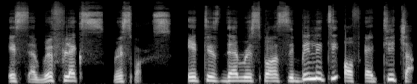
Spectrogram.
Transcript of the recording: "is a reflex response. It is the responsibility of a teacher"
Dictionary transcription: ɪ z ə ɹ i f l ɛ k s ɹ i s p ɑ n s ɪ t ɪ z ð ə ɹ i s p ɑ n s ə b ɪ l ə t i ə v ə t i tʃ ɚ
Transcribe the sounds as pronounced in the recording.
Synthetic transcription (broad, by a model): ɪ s ə ɹ i f l ɛ k s ɹ i s p ɑ n s ɪ t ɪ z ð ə ɹ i s p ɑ n s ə b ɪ l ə t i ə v ə t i tʃ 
